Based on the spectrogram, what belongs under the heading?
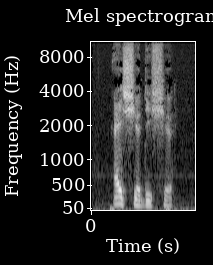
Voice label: "eisjediesje", Dutch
